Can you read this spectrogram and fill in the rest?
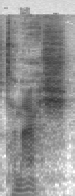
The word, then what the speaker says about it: Tanakh: It's spelled differently, but it's pronounced Tanakh.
